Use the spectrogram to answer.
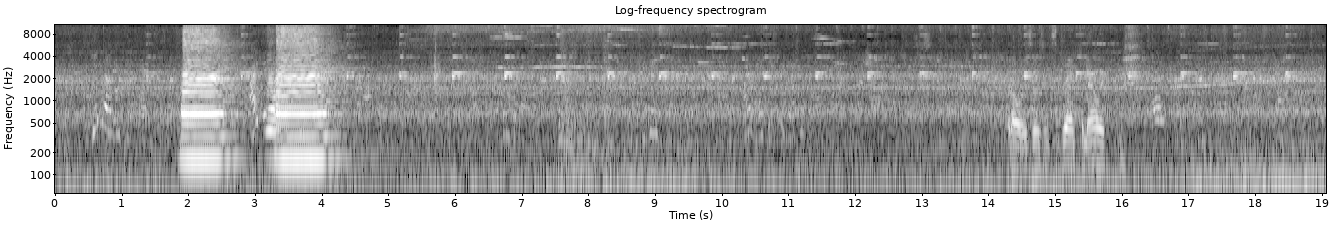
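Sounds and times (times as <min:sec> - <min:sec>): freight train rumbling past: 0:00.0 - 0:19.0
locomotive air horn blast: 0:01.8 - 0:04.4.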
